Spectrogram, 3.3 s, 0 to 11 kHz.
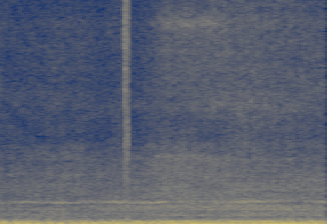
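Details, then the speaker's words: Rover V8 3.9L after distributor replacement, idle set to about 800 rpm and timing at 5 degrees: restarts into a deep, even burble with steady pulse, no misses or rattles; running smoothly. "so let's see if we can get this car cranked up again there we go that sounds pretty good"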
